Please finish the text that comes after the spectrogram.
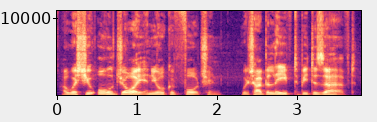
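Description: A man's voice: mid-range voice, a little fast, a little mellow, lightly acted. A man voicing a courteous, drily amused lawyer who speaks in a formal, civil, wordy way in an audiobook. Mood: kindly, formal. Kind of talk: audiobook character voice.

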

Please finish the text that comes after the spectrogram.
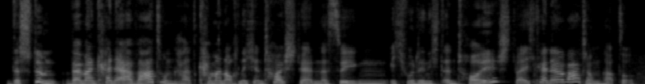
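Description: Bright, high-voiced woman podcaster. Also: lively intonation, a little fast. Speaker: podcast co-host. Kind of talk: casual fan podcast chat.

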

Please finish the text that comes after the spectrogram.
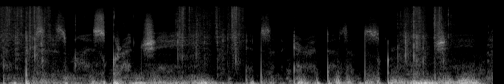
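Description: A woman's voice: slow pace, natural voice. A woman playing a vain, sinister witch in an ASMR roleplay, whispering breathily close to the microphone and lingering on repeated words. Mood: playful, boastful.

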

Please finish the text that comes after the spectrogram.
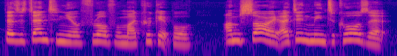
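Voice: medium pitch, a little fast, darkish tone, lightly acted. A performer playing a cheeky, defiant youngest brother, a small schoolboy, in an audio drama.

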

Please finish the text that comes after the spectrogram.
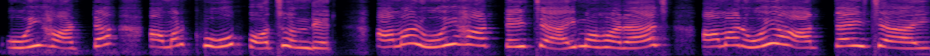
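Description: A woman's voice: very high-pitched, measured pace. A woman voicing a scheming, melodramatic wicked queen in a fairy-tale cartoon, theatrical and exclamatory. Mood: insistent whining. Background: loud background music.

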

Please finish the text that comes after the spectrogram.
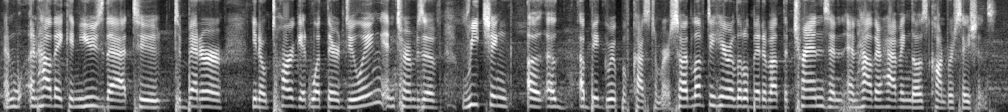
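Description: A woman's voice: mid-range voice, fairly even intonation, normal speed. A woman, around her thirties, speaking conversationally as a panelist on a conference stage. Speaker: panelist from a crowdfunding site. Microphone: gooseneck microphone at seat.

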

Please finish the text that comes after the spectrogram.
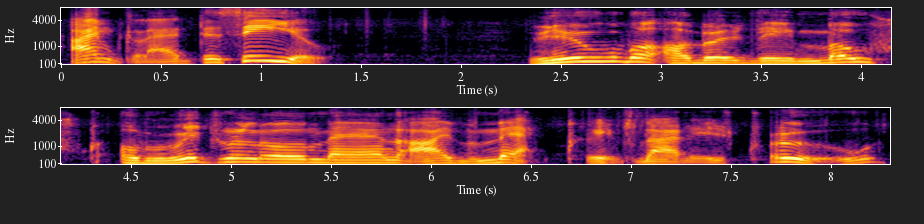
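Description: A man playing a young gentleman, master of a manor, speaking formally with courteous, cool firmness. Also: mid-range voice, very animated, slow, dull audio, voice pushed up. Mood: courteous, genial.

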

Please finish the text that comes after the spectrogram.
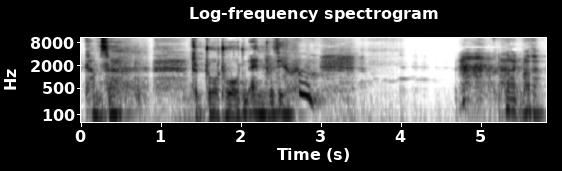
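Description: An actor playing a bitterly witty young prince in a classical audio drama, sardonic and theatrical. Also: male voice, fairly low pitch, huge pitch swings, slow, a little mellow, a little hiss or hum, full character voice. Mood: grimly wry. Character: mocking, riddling young prince, a man of bitter wit. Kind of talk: classical Shakespearean radio acting.

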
